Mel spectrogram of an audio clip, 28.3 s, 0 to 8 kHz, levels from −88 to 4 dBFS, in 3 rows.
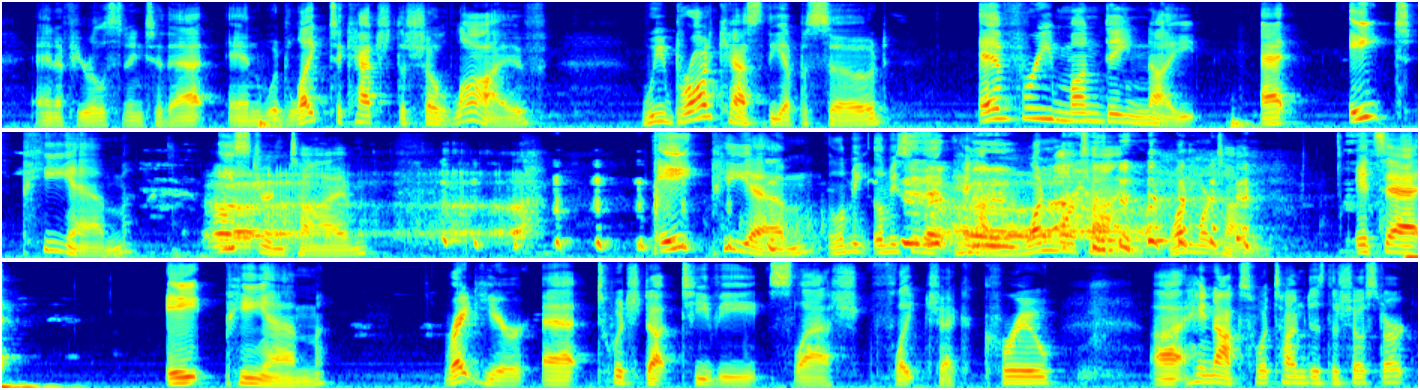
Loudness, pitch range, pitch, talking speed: -20 LUFS, 105-165 Hz, 140 Hz, 125 wpm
